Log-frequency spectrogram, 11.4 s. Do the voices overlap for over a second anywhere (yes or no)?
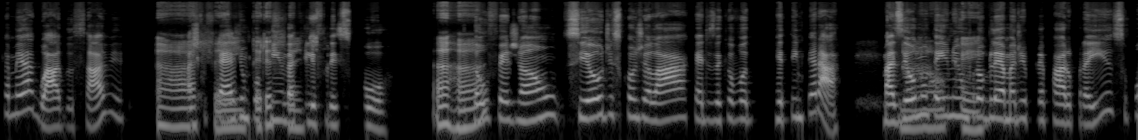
yes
